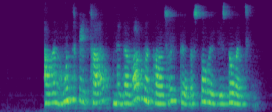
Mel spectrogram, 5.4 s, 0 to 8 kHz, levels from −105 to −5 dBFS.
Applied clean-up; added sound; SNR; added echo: neural mask model DeepFilterNet 3.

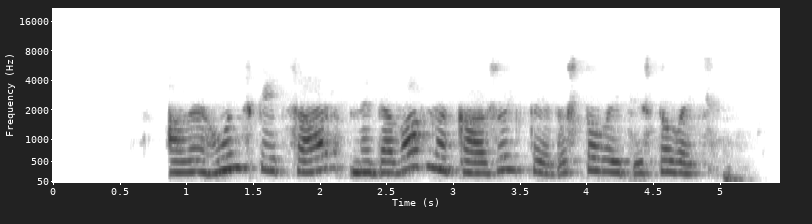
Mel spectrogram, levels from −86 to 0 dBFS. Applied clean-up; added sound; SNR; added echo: none; none; none; none.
